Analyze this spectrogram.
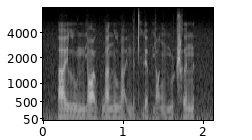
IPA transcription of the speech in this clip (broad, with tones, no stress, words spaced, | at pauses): a˥ɪ̯lu˧˥ n̪jɑ˧˥ʊ̯pwa˧˥n lwa̰˨˩ɪ̯n̪jɛ˦t̪ʰɥɛ˥˩pjɑ̰˨˩ŋ n̪u˧˥ʈ͡ʂʰə˥n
